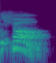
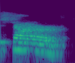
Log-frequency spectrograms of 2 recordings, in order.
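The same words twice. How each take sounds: First: It is said in British English without the r. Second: It is said in American English with the r.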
